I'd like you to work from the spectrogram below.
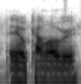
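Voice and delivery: ordinary talk, nothing marked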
